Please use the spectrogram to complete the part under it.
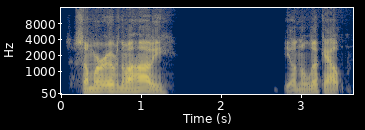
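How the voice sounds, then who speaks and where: A male podcast host narrates space and science material in a medium-pitched voice. He phrases it like a dramatic story, setting off short fragments with pauses and now and then stepping aside to address listeners. The sound is dry and close, with little room around the voice. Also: a bit bright, clean tone, no room sound.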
